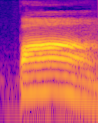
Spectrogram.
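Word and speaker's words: palm: हमें नहीं पढ़ना है जैसे काम बाम पाम और यहां पे आमंड बहुत से लोग आलमंड ऐसे बोल देते हैं बहुत काल्म बालम पाल्म नहीं होगा काम बाम पाम और आमंड ऐसे आलमंड आलमंड नहीं पढ़ेंगे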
